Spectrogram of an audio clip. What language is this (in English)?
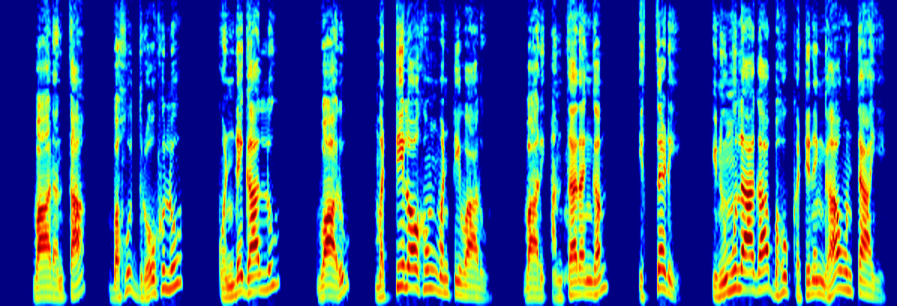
Telugu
